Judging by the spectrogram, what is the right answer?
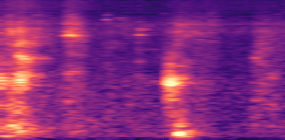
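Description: Pet dogs in a home office make faint, brief whimpers and breathy yips, two or three short soft sounds with quiet gaps between.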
